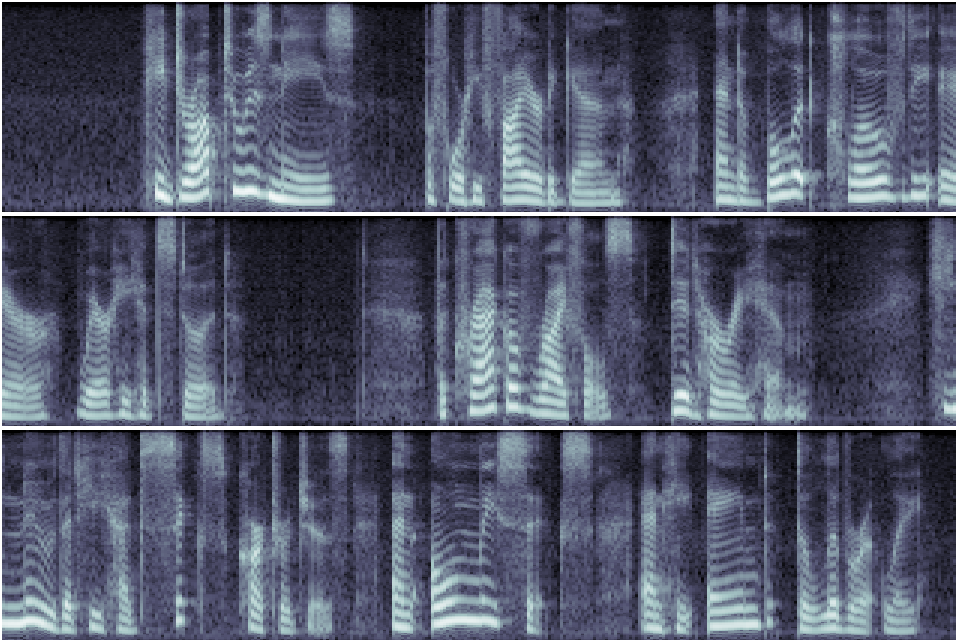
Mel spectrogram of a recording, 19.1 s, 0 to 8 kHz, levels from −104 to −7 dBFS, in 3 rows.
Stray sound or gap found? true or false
false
